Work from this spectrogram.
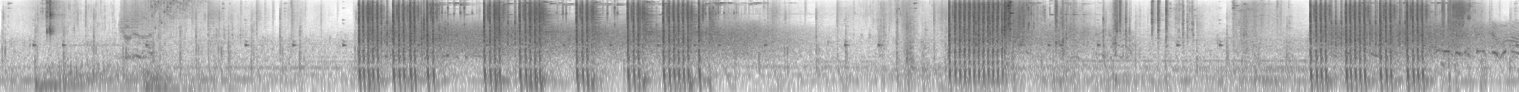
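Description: Submachine gun fire in the tactical shooter Lone Survival, loud rapid bursts separated by quieter stretches of low rumble and scattered shots.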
